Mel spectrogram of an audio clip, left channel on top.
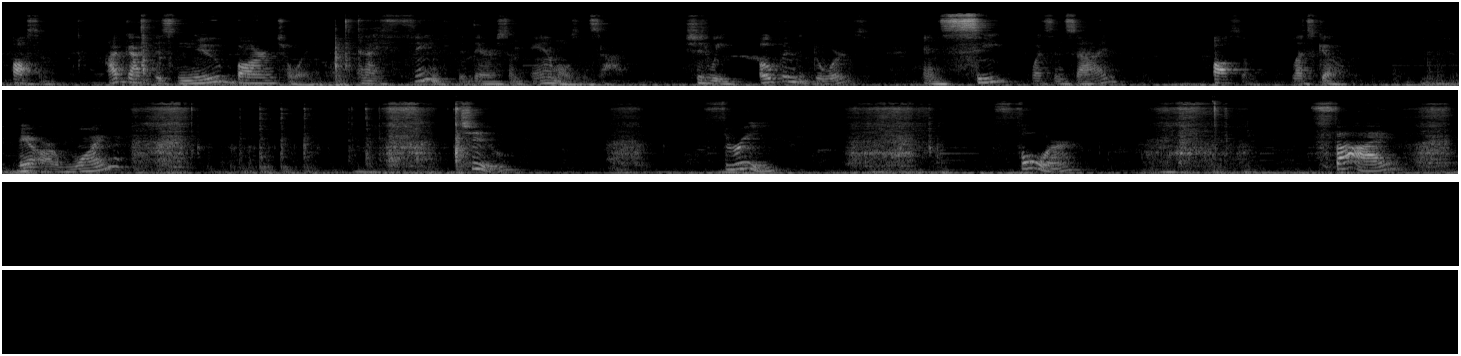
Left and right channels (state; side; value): silent; right; digital silence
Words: Awesome. I've got this new barn toy, and I think that there are some animals inside. Should we open the doors and see what's inside? Awesome. Let's go. There are 1, 2, 3, 4, 5,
